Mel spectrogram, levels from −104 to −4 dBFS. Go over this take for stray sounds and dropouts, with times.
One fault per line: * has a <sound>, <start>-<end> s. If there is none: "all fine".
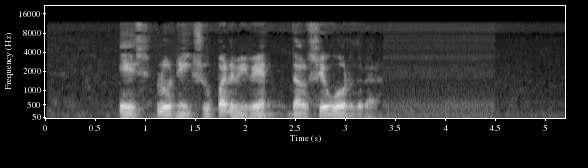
all fine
